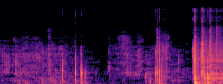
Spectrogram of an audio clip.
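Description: Hot water poured from an electric kettle into a stainless steel stockpot of sugar syrup, with a spoon stirring and clicking sharply against the pot several times.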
